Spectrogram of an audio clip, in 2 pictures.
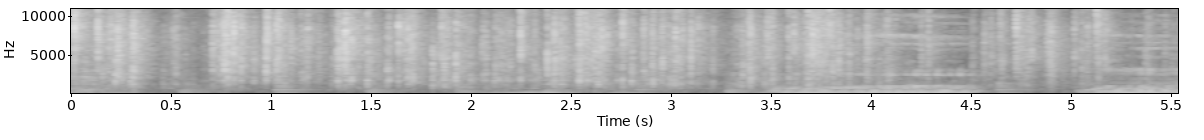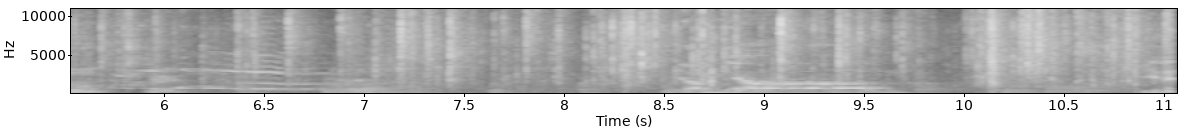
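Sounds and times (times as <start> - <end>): background music: 0.0 - 11.0
plastic snack bags crackling: 0.0 - 11.0.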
